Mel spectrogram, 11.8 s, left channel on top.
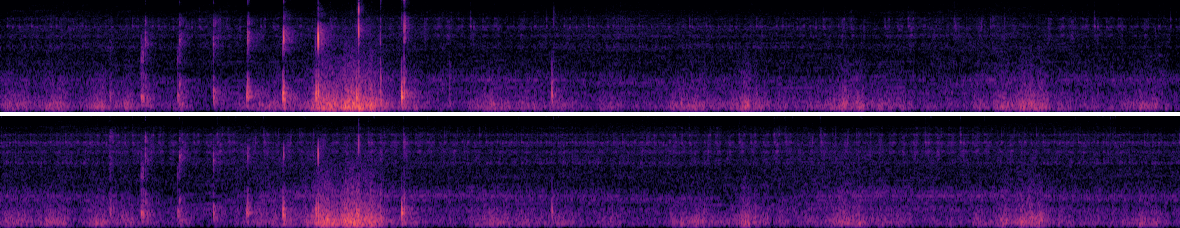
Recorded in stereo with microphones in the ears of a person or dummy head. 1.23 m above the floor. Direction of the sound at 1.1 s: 20° right (ahead or behind).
